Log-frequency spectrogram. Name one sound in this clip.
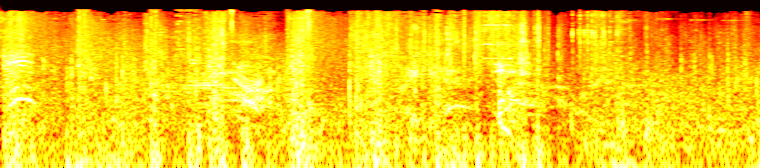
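A video game gun fires rapid shots.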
